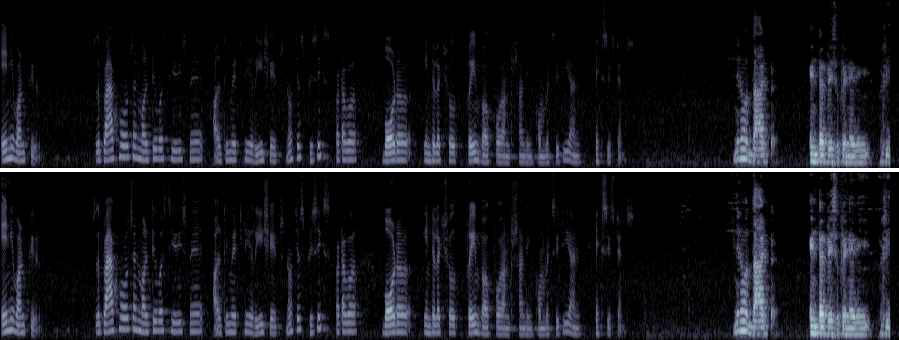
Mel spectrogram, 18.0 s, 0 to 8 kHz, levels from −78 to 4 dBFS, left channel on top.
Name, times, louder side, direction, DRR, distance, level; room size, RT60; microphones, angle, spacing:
voice 1, 0.0-0.8 1.9-7.2 7.6-11.6 11.9-12.6, right 1 dB, 40° right, 1.8 m, -36 dB
voice 2, 14.7-15.5 16.2-17.8, right 3 dB, 60° right, 0.7 m, -23 dB
head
